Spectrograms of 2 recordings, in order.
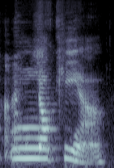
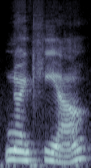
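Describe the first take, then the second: First: "Nokia" with a short "o", NOCK-ia; pronunciation correction. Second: "Nokia" with a long "o", NO-kia; rejected pronunciation. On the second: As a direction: say Nokia as no-KEE-uh, slowly. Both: Shown as a demonstration. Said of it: "not Nokia".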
